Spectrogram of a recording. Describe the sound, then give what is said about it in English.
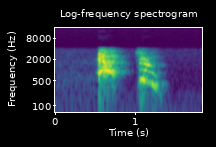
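A loud sneeze in two quick bursts, a sharp breathy blast followed by a second rasping burst, then silence. No talking. “Bless you.”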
